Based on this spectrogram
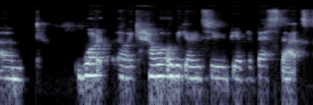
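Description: A woman with an Australian accent speaks at a fairly slow pace, her medium-pitched voice showing vocal fry. Her intonation stays monotone and flat. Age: young. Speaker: SEO specialist. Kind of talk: interview conversation. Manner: halting, many fillers.

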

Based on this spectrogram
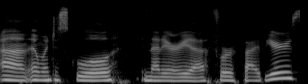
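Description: A woman with an ordinary speaking voice talks at a medium pitch and moderate pace with ordinary pitch variation, on a very clean recording with a silent background. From western Canada (Edmonton, Alberta). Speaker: marketing agency founder. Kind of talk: interview conversation.

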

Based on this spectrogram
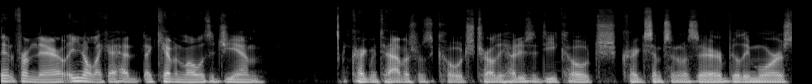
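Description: A man speaks with a Canadian accent. His pace is fairly quick. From British Columbia, Canada (Interior). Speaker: retired hockey player. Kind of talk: interview.

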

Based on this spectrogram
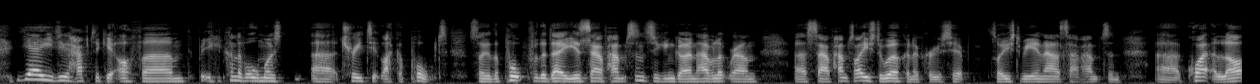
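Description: A British-accented man speaks at a very fast pace in a fairly high pitch, and his pitch varies in an ordinary way. The background is quiet. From UK. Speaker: podcast co-host. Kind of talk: casual chat.

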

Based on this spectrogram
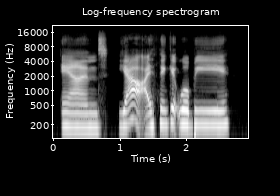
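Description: Recorded very cleanly with a silent background and a dry, close sound with no echo, a woman talks with an American accent. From New Jersey. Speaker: entrepreneur. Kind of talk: interview.

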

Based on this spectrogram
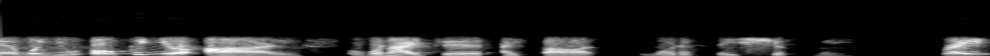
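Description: A woman with a medium-pitched voice swings very widely in pitch. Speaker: writer and advocate for incarcerated women. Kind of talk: interview. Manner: articulate.

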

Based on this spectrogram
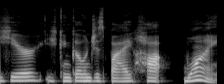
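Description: A woman with a Canadian accent talks at a moderate pace in a fairly low pitch. It is a normal speaking voice. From Canada, Toronto. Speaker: actress. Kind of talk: casual chat.

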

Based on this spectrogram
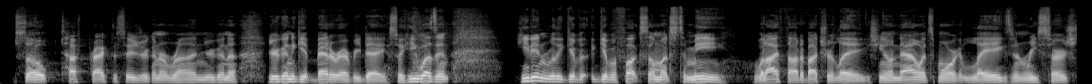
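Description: A man with an American accent talks very fast at a fairly low pitch with fairly even intonation. The sound is dry and close with no echo. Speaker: former NBA player. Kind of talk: casual chat. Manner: soft-spoken; relaxed.

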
